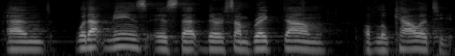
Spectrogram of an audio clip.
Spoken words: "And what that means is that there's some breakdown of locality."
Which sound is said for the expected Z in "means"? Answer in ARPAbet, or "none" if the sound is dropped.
Z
